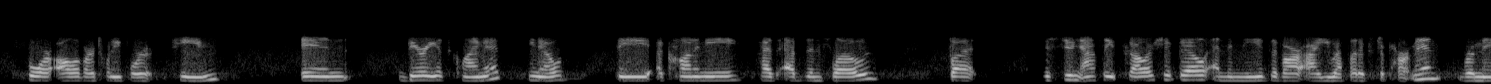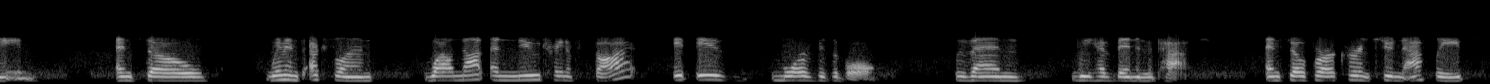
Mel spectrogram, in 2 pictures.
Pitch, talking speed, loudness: 220 Hz, 125 wpm, -25 LUFS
